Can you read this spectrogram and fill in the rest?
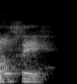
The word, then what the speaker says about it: Aoife: Is that how you pronounce her name? Aoife, spelled A-O-I-F-E, I think. Aoife Valkyrie. – Alfie. Her name's Alfie. Alfie.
